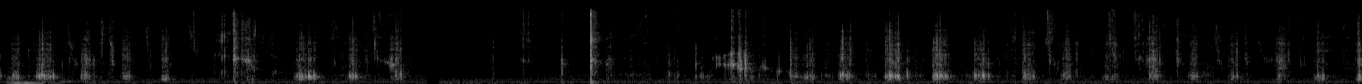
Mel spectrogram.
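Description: A woman licks and sucks wetly on ice close to a microphone.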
